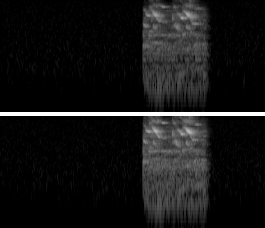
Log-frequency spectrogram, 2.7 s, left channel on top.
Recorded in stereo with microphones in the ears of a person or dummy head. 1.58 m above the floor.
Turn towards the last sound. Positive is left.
turn(degrees=-25)  # may be behind; listen again after turning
